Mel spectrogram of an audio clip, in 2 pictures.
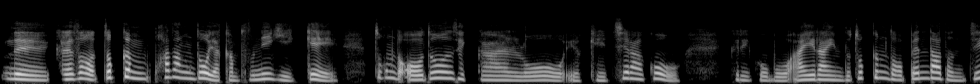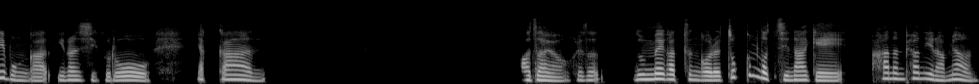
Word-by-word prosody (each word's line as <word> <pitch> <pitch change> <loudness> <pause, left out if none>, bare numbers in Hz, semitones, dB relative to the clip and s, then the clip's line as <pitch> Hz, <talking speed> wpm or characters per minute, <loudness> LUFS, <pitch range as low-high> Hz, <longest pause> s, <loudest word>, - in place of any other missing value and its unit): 네. 215 -5 +7
그래서 240 0 +4
조금 300 -3 +4
화장도 285 -6 +4
약간 190 -1 -1
분위기있게 215 -3 0 0.4
조금 310 -2 -4
더 - - +2
어두운 275 +7 +3
색깔로 195 -5 -2
이렇게 175 +1 -8
칠하고 260 -3 0 0.5
그리고 190 -3 -7
뭐 170 -1 -3
아이라인도 210 -2 +1
조금 285 0 -3
더 220 -4 0
뺀다든지 265 -2 0
뭔가 185 -7 -4
이런 200 0 -2
식으로 185 -1 -2 0.5
약간 215 -6 -2 2.5
맞아요. 190 -3 -1
그래서 200 0 -5 0.4
눈매 230 +3 +3
같은 225 -2 -1
거를 195 0 +3
조금 335 - -4
더 280 - +5
진하게 200 -5 -1 0.3
하는 265 -2 -1
편이라면 230 -7 -2
210 Hz, 245 characters per minute, -23 LUFS, 190-260 Hz, 2.5 s, 네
